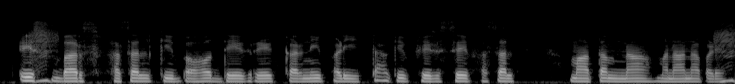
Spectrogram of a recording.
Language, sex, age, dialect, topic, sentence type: Hindi, male, 18-24, Awadhi Bundeli, agriculture, statement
